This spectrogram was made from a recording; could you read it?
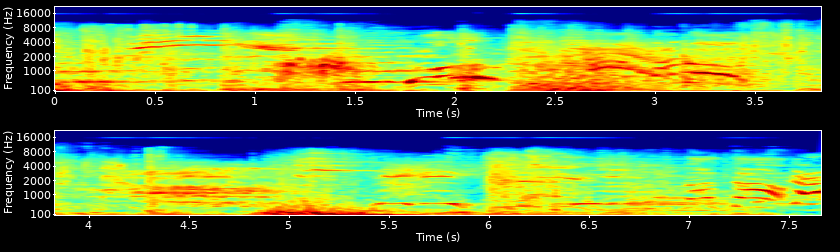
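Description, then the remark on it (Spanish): Loud, continuous chaos of crashing impacts and explosive booms as a meteorite shower falls on a jungle, with a deep rumble underneath, while panicked animal cries and screeches rise and fall as animals flee inland. “La lluvia de meteoritos es cada vez más intensa y cercana. Los animales huyen tierra adentro. Los meteoritos caen sobre la selva.”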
